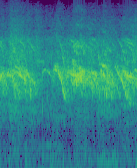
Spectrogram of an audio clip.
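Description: Feisty baby chickens chirp and cheep nonstop inside a netted backyard enclosure, shrill overlapping peeps close by, with a faint flutter of wings and no voices.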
